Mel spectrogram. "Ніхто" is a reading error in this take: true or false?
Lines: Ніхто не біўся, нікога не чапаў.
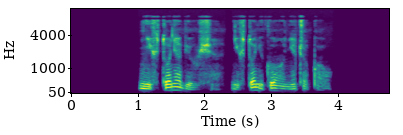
false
